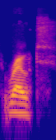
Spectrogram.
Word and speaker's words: wrote: where in rap write wrote etc it's the w and the r are right next to each other and the w is just spelling it's not actually a pronunciation it's a silent w um in fact i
